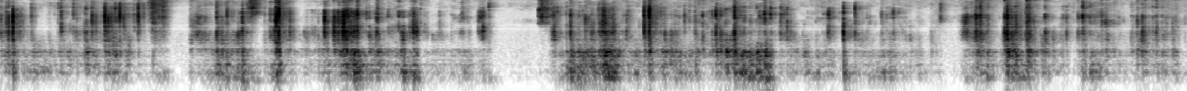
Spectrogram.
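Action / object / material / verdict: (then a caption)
strike / epsom salt crystals in a wooden bowl / salt crystals / none. A dark speckled stone pestle, held in one hand, pounds and grinds coarse white epsom salt crystals in a full wooden bowl steadied by the other hand. Dense bursts of dry, crunchy crackling and quick clicks are heard as the crystals crush, with brief pauses about a third of the way in and just before the midpoint.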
